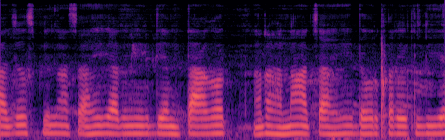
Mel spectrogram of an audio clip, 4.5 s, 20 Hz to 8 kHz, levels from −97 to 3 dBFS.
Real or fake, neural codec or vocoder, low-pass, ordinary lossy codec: real; none; 7.2 kHz; none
